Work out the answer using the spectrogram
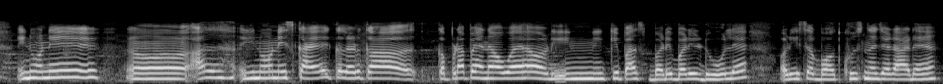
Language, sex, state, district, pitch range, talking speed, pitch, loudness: Hindi, female, Bihar, Araria, 255-290 Hz, 165 wpm, 270 Hz, -12 LUFS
